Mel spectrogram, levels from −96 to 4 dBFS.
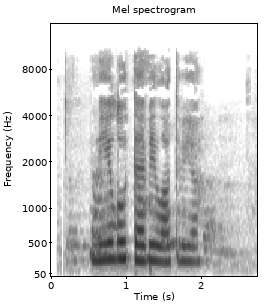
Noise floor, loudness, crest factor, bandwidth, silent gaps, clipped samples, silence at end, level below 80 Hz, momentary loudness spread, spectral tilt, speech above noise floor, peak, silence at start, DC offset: -52 dBFS; -21 LUFS; 16 dB; 11 kHz; none; under 0.1%; 0.6 s; -66 dBFS; 12 LU; -4.5 dB/octave; 32 dB; -6 dBFS; 0.25 s; under 0.1%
